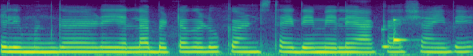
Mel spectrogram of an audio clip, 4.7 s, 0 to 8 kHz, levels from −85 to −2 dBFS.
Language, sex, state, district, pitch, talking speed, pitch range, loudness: Kannada, female, Karnataka, Raichur, 240 Hz, 125 wpm, 235-245 Hz, -13 LUFS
